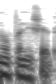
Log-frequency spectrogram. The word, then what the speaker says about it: Upanishad: So, it's actually a combination of 3 syllables. Upa, Ni, and Shad.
